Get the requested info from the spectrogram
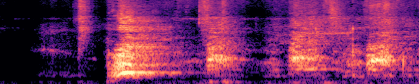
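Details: German Shepherd named Leo, limping from a sore leg yet running around the home yard, gives four loud, rough barks in quick succession, about half a second apart, with a woman's voice nearby.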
